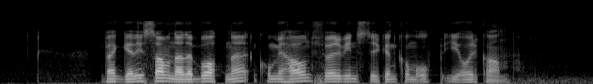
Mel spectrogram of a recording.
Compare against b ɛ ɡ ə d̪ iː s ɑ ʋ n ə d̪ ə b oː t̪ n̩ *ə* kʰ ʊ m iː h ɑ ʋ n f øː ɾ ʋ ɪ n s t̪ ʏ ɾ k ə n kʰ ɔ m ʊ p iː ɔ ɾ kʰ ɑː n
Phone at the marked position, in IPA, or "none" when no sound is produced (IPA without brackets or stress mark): ə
